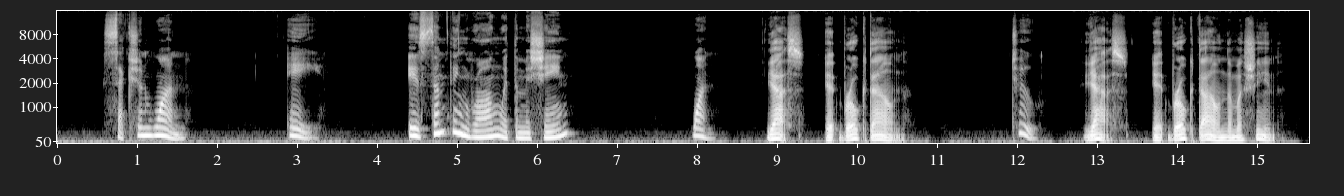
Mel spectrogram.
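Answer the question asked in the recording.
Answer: 1: Yes, it broke down.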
